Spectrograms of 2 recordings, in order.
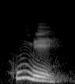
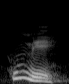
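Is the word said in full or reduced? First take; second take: reduced; reduced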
